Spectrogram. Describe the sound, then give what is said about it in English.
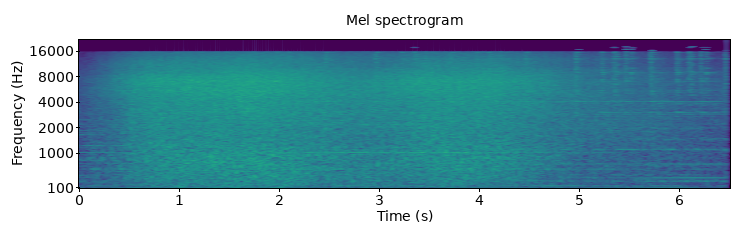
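A single ocean wave rushes in with a broad, hissing swell, holds as a steady wash of surf, then slowly eases back, fairly loud with no voices. “A wave sped toward Achilles, and when it flowed back out to sea, he saw that a pair of blood-red dice had washed up on the shore.”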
